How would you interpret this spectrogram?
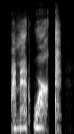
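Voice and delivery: hushed whisper. Telling a caller you are at work: whispering. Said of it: "I whisper".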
